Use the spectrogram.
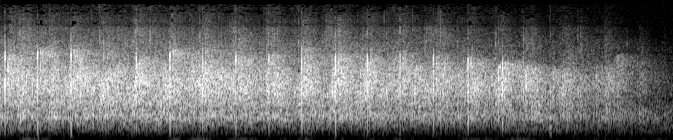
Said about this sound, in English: Praise God. Were you blessed by the word this afternoon? If so, give the Lord a clap offering.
